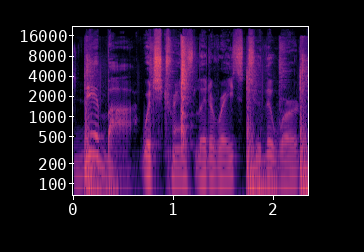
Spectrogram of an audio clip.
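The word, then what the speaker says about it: דִּבָּה: Now let's go to the Hebrew definition of the word daba, which in modern Hebrew is pronounced dibah, which transliterates to the word report.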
